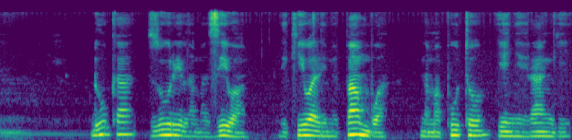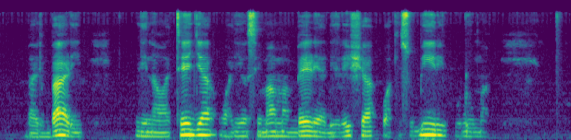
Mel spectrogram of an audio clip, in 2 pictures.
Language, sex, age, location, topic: Swahili, male, 25-35, Dar es Salaam, finance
